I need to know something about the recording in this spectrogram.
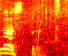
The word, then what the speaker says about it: Leicester: I'm from Leicester. No. There's this place called Leicester that they pronounce Leicester. It's fucking crazy.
